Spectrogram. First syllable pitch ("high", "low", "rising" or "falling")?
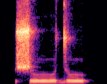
low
